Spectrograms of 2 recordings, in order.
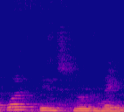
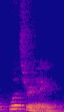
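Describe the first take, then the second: First: Slow, low "What is", words held apart; soft, drawn-out "What is your name?", nothing contracted; every syllable pronounced. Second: "What's your" run together in one go; natural spoken "What's your name?"; contracted form. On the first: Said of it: "com todas as sílabas". ("What is" devagar, com todas as sílabas) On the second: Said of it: "a forma que você vai ouvir". ("What's" contraído, natural) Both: Shown as a demonstration.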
